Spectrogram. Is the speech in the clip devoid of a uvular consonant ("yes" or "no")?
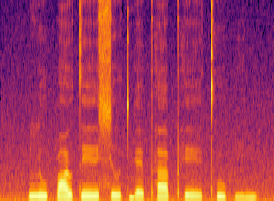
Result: yes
